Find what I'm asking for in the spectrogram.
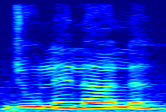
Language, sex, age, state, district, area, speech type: Sindhi, female, 30-45, Maharashtra, Thane, urban, spontaneous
